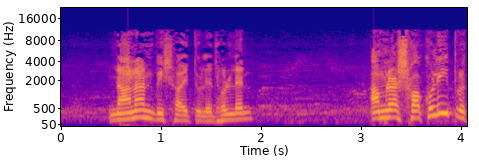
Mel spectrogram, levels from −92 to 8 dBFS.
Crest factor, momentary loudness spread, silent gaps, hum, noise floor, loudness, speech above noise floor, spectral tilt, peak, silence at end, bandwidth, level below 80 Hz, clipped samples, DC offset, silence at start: 16 dB; 10 LU; none; none; -43 dBFS; -15 LUFS; 29 dB; -3.5 dB/octave; 0 dBFS; 0 s; 11.5 kHz; -62 dBFS; under 0.1%; under 0.1%; 0.5 s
